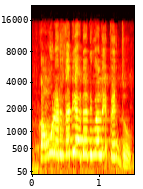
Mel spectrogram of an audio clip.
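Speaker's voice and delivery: high, fast astonished ask; surprised question. Retold or imitated. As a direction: pertanyaan kaget yang tinggi. Prophet surprised at companion.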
